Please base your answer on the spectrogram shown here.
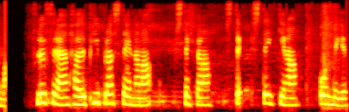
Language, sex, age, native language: Icelandic, female, 15, Icelandic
